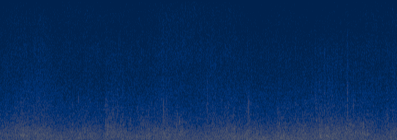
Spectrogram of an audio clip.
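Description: Water splashes as a swimmer strokes through rough sea.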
